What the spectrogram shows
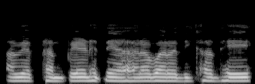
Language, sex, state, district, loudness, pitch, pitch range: Chhattisgarhi, male, Chhattisgarh, Jashpur, -17 LUFS, 165 Hz, 165-170 Hz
